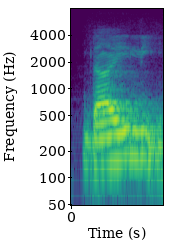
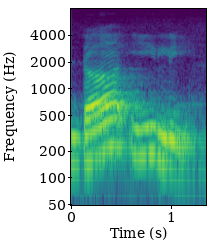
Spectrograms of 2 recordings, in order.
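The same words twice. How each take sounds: First: Said in the usual way. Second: "डाईली" stretched very slowly, syllable by syllable; slow sounding out. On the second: Shown as a demonstration. Teacher to students, slowly sounding out "डाईली". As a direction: draw out "डाईली" so each part is heard. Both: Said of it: "अब हमारा अक्षर बन जाता है".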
